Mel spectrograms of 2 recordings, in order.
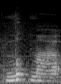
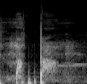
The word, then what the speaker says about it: mukbang: Like mukbang. That's literally how you say it. Yeah. Mukbang. Yeah. Yeah, some people say mukbang. Muk. No. Mukbang. Say it right. It's mukbang. Mukbang.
